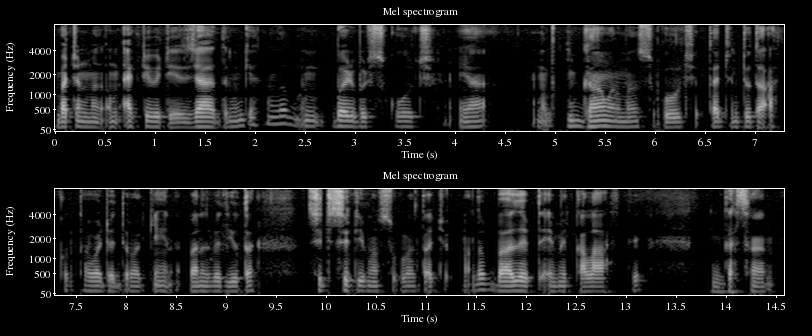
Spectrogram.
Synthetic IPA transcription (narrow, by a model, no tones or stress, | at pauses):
bɐt͡ʃɐnmɐnɐ̰mʔḛkʈiʋiʈiːzzaːd̪ɨkemɐt̪lɐbbəːɽbiʈsu̥kuːlt͡ʃʰi̥jaː | mɐ̰t̪ɐɡãːmɐnmɐnsu̥kuːlt͡ʃʰit̪ɐt͡ʃʰint̪jut̪a̰ʔɐ̰t̪ʰkɐnt̪ʰaʋɐd͡ʒɐd̪ɐʋãːkinbɐnɐsbɐt̪jut̪asiʈsiʈimɐnsuklɐnt̪ɐt͡ʃʰimɐ̰t̪lɐbbaːzɐːb̚t̪ʰḭʔɐ̰mikɐlaːst̪ʰi | ɡɐsʰaːn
